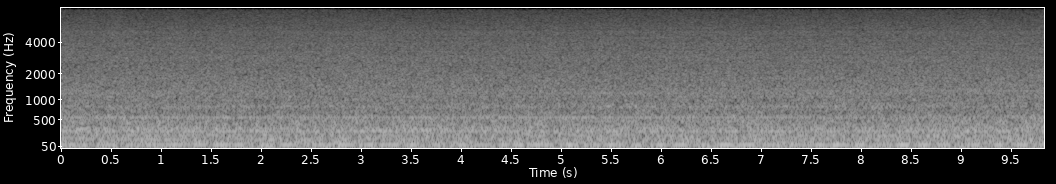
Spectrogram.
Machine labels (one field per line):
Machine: fan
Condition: normal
